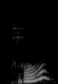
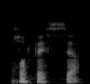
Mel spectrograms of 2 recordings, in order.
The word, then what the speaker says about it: professeur: La pronunciación es professeur. La unión de las vocales EU se pronuncia como E.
